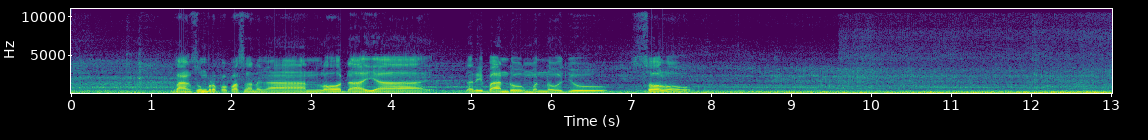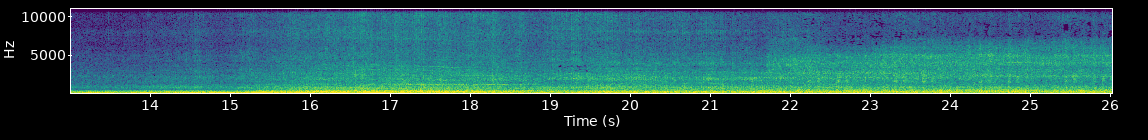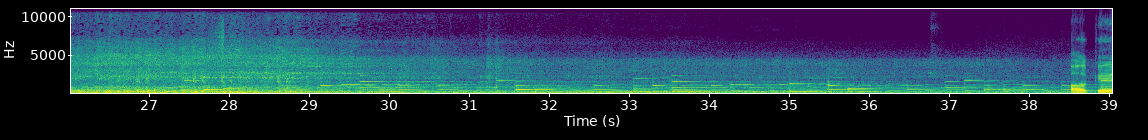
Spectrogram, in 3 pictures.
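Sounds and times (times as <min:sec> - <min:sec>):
locomotive engine drone: 0:00.0 - 0:38.6
train wheels rumbling on rails: 0:06.5 - 0:34.3.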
